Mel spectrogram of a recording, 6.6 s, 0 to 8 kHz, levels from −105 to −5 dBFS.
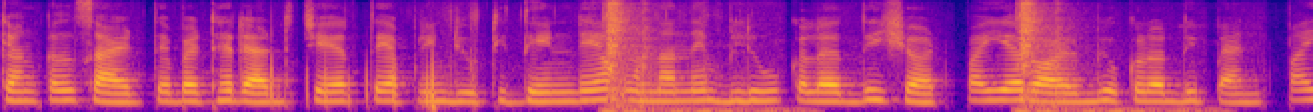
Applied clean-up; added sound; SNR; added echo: none; Dishes, pots, and pans; 7 dB; none.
